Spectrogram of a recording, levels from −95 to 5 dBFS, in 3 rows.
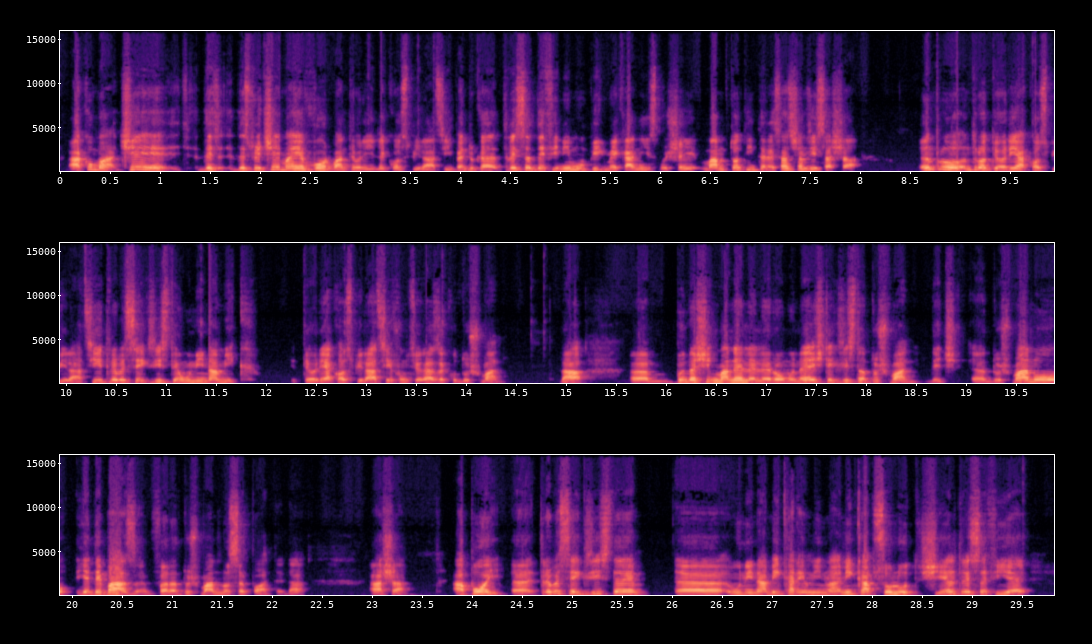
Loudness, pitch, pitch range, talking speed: -18 LUFS, 205 Hz, 175-225 Hz, 155 wpm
